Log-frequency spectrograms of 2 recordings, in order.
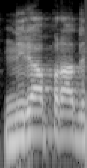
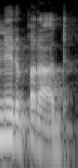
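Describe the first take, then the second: First: निरापराध with long "raa", "ni-raa-pa-raadh"; wrong pronunciation. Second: निरपराध as "nir-pa-raadh", no long vowel after r; correct pronunciation. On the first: Teacher rejecting the faulty form, निरापराध said with long "raa". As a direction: say निरापराध with an added long vowel after r. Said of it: "नहीं होता". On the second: Teacher giving the right word, निरपराध said as "nir-pa-raadh". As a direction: say निरपराध with r closing the first syllable. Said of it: "शब्द क्या होता है?". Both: Shown as a demonstration.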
